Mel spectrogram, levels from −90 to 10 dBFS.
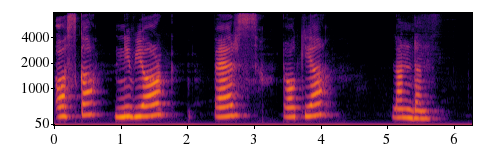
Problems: none marked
